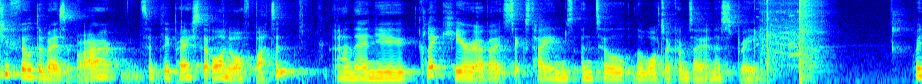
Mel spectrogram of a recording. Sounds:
Speech

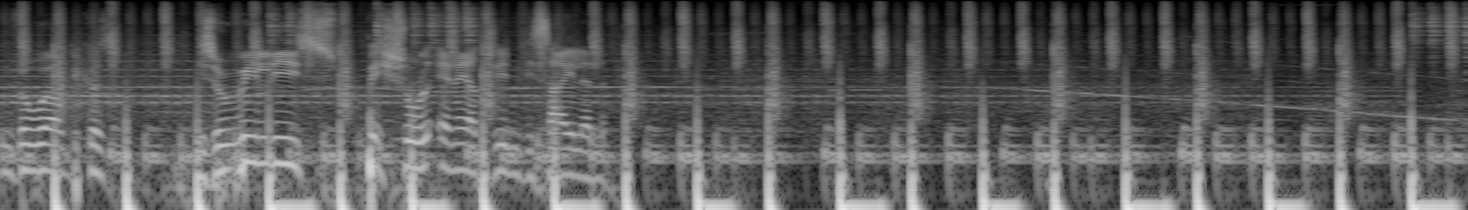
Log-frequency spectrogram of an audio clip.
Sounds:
Speech, Music, Rhythm and blues

